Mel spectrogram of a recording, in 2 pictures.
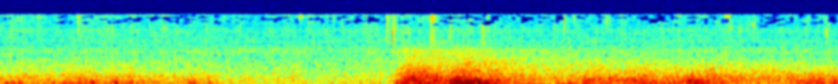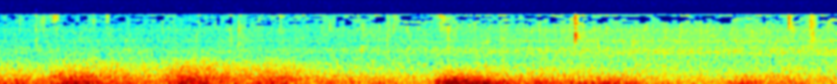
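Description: Thunder rumbling over steady rain. A sudden loud thunderclap breaks in about four seconds in and another about thirteen seconds in, each rolling on in long low swells, with faint pattering of raindrops above.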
